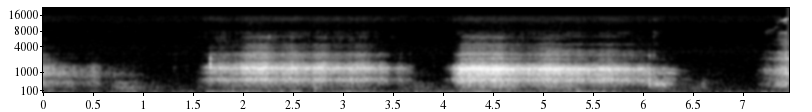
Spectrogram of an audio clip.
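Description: Guided-breathing recording from a Morphée sleep-meditation box, played through its small speaker. Two slow, audible breaths of about two seconds each, the second louder, pace a cardiac-coherence exercise for the listener to follow.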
